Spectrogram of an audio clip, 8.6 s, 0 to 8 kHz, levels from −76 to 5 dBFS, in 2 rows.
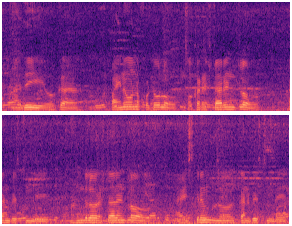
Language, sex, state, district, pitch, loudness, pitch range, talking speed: Telugu, male, Andhra Pradesh, Visakhapatnam, 145 Hz, -16 LUFS, 135-155 Hz, 110 wpm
